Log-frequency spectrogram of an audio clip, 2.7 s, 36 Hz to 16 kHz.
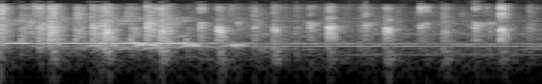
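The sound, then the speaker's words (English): A live audience at the Live Soul Detox 2023 Defense Mechanisms show applauds in a dense patter of clapping that thins out into a few scattered, separate claps toward the end. A steady faint hum runs underneath, and no one speaks. “Clap for yourself.”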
